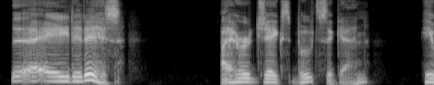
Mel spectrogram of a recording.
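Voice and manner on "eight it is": confident warmth. A narrator's reading. Jake confident date.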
